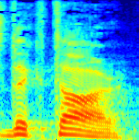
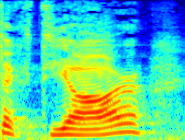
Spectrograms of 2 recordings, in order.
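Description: First: The name is said without a y sound. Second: The name is said with a y sound. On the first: The speaker calls it right. "we don't really pronounce the Y" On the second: The speaker calls it wrong. "It's not Diktar"

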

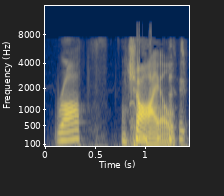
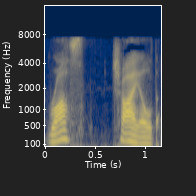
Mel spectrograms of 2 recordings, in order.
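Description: First: No S sound is heard mid-name. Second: A lisped S sound is heard mid-name. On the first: The speaker calls it right. "The S is silent" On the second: The speaker calls it wrong. "I have a lisp when I say that"

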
